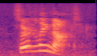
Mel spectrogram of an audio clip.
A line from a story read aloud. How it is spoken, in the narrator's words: Grandma snapped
